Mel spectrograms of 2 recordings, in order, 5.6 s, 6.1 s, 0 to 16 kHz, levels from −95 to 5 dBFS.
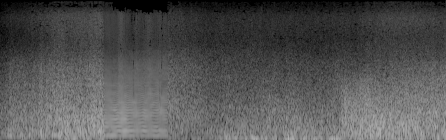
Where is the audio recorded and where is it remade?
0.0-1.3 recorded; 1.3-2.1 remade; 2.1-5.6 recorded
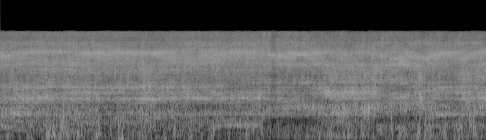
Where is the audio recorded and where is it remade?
0.0-6.1 remade

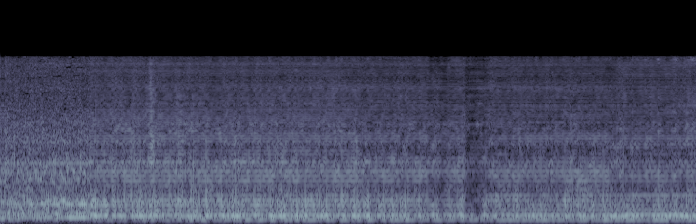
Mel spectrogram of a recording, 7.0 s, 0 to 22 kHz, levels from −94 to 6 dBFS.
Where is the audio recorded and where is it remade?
0.0-0.9 recorded; 0.9-7.0 remade

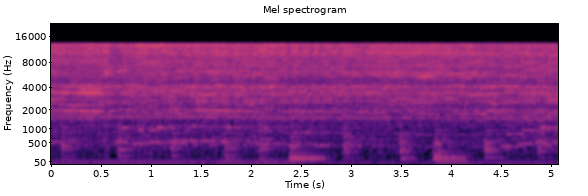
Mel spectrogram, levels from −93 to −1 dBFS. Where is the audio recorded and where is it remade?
0.0-3.3 recorded; 3.3-3.9 remade; 3.9-5.1 recorded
